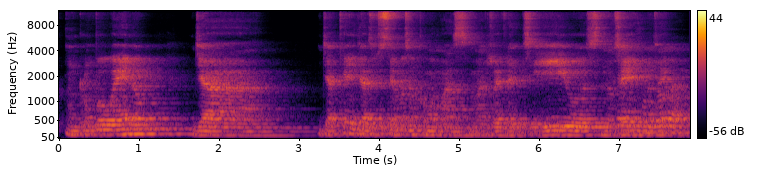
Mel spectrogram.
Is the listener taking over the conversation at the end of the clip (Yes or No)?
Yes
